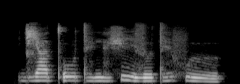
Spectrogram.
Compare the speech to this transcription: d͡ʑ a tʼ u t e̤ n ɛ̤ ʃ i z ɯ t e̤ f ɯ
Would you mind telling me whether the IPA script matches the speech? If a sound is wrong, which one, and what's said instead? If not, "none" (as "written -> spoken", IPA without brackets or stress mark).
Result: none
